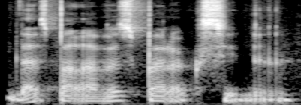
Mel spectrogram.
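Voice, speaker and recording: A man working through exam exercises aloud, slowly reading out words one by one and thinking aloud. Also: a little high, level tone, creaky. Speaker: exam tutor.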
